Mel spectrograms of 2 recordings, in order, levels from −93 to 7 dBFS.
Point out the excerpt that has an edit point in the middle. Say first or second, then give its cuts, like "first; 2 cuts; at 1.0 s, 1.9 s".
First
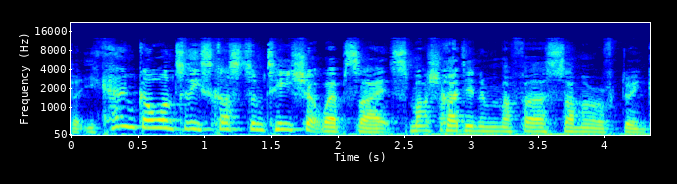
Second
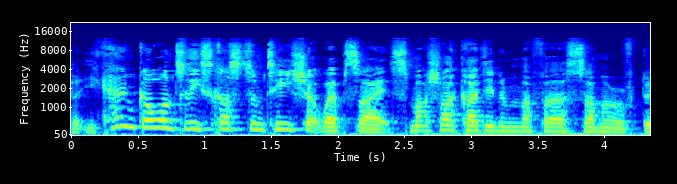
first; 1 cut; at 2.8 s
